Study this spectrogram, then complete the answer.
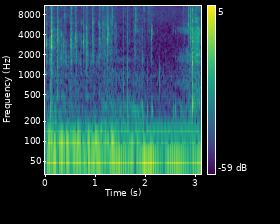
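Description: Rapid keystrokes on a computer keyboard as a query name is typed into Microsoft Access, a steady run of close, crisp clicks over a low background hum with no talking.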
